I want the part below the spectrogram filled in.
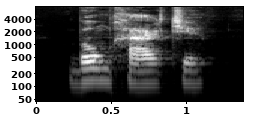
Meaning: diminutive of boomgaard
- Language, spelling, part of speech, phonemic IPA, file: Dutch, boomgaardje, noun, /ˈbomɣarcə/, Nl-boomgaardje.ogg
